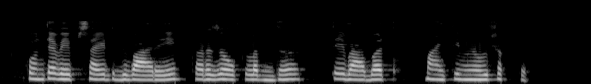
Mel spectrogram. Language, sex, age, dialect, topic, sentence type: Marathi, female, 18-24, Northern Konkan, banking, question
